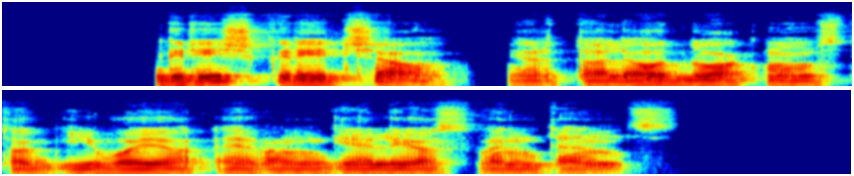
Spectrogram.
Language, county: Lithuanian, Kaunas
